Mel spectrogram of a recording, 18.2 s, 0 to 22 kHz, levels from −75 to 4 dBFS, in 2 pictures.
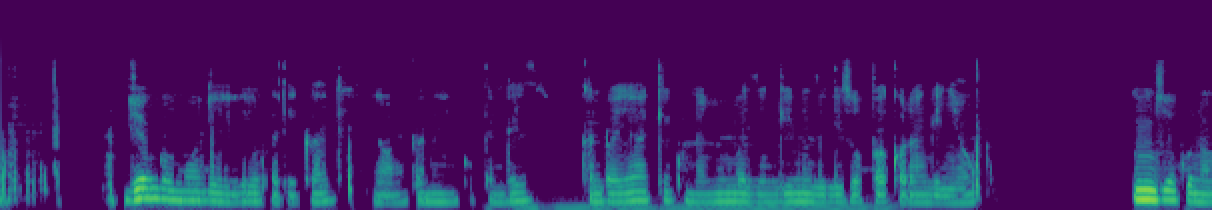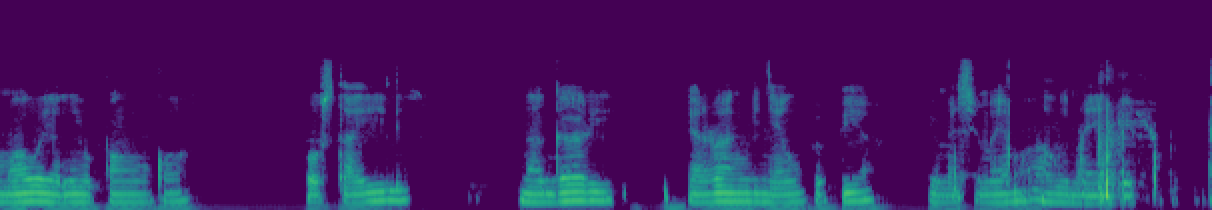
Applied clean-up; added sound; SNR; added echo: neural mask model RNNoise.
